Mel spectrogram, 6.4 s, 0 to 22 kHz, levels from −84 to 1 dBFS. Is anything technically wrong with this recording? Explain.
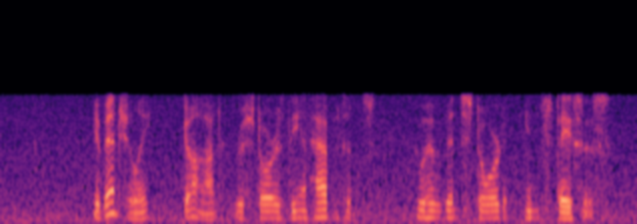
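No, nothing's wrong here: the speech comes through G.711 telephone coding, so the band stops a little under 4 kHz as that format always does, and the room noise about 18 dB below the speech is simply part of the recording.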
